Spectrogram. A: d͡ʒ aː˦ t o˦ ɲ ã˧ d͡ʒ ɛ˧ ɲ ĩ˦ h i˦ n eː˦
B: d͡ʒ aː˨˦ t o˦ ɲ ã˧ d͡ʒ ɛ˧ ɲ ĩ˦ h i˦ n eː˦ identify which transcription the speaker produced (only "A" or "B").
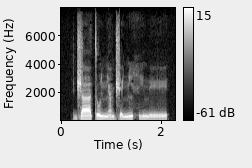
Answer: A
